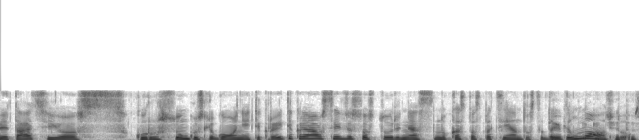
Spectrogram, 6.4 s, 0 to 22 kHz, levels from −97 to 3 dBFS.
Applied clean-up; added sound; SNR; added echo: none; none; none; none.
